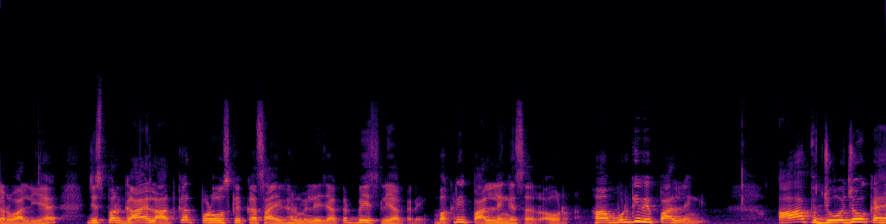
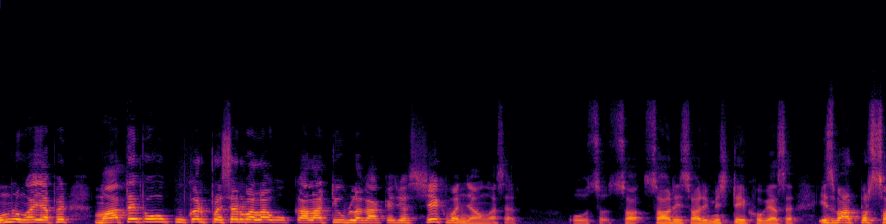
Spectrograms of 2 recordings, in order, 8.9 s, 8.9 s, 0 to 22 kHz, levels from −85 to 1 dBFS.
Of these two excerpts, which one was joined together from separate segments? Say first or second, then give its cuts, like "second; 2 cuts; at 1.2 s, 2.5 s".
first; 1 cut; at 4.2 s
